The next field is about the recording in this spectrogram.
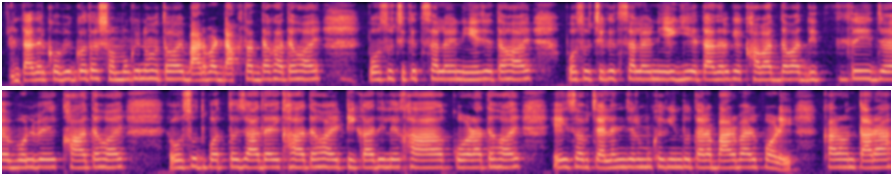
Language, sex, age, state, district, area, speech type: Bengali, female, 45-60, West Bengal, Purba Medinipur, rural, spontaneous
